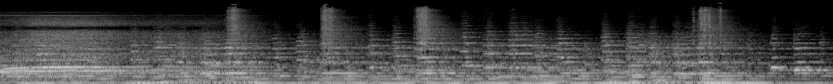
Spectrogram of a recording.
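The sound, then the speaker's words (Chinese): Steam whistle and hissing steam as a train departs: a loud, sustained, layered whistle tone runs throughout, broken by a few rhythmic bursts of steam, with no voices. “各位小朋友请注意，音乐故事湾列车即将启动，请到第一月台搭乘。”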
